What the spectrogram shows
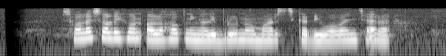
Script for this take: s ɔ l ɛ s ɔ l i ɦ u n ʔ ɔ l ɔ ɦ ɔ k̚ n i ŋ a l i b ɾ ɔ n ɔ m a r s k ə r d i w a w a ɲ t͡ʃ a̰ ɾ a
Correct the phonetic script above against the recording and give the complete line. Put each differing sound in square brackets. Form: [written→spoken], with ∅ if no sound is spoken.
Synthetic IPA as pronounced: s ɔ l ɛ s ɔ l i ɦ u n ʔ ɔ l ɔ ɦ ɔ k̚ n i ŋ a l i b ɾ [ɔ→u] n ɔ m a r s k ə r d i w a w a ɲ t͡ʃ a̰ ɾ a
